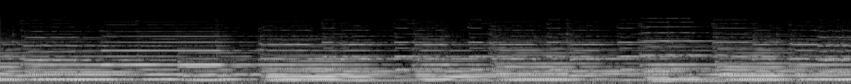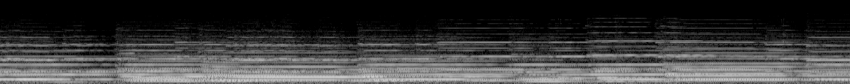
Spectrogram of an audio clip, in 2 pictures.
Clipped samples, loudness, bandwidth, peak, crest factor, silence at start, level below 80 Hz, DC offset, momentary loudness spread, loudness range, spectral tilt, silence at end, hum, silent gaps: under 0.1%; -18 LUFS; 9.4 kHz; -4 dBFS; 14 dB; 0 s; -48 dBFS; under 0.1%; 6 LU; 3 LU; -8 dB/octave; 0 s; none; none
